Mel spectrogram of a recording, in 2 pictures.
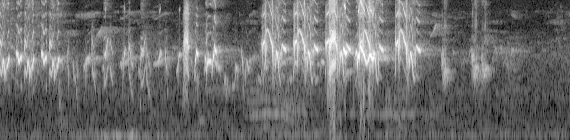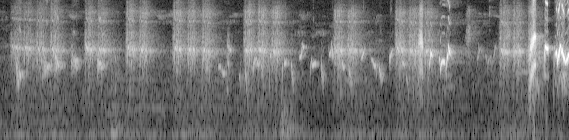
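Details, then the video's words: Actively singing sooty-headed bulbul, used to stir other bulbuls into answering song: a dense run of harsh, squawky chirps, a short pause, then a steady series of clipped, evenly spaced tweets. "Suara Burung KUTILANG GACOR Memancing Lawan Kutilang Lain Emosi Ikut Gacor"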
